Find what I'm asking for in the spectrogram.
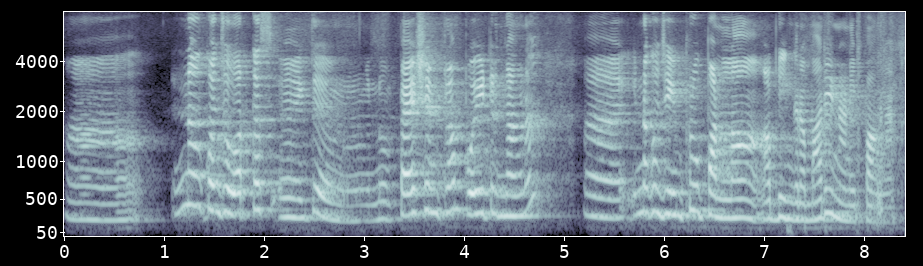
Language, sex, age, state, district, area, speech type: Tamil, female, 45-60, Tamil Nadu, Salem, rural, spontaneous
